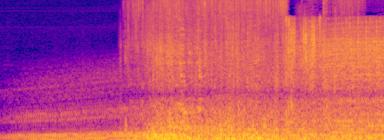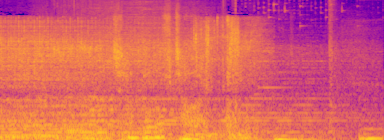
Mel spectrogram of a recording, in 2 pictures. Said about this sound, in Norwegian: Vi har åpnet altså eh, huledøren til Temple of Time, som du hørte der. Som minner litt om den eh, Fangene på fortet-døra, når den går opp mm. der.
